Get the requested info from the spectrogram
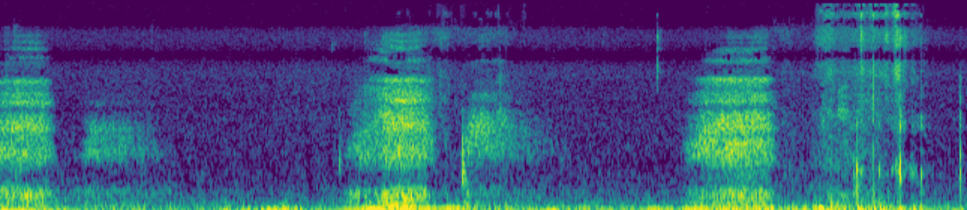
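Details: Dachshund asleep after tiring out, eyes open, in a multi-dog household: wheezy, snorting snores in uneven bursts, about four noisy breaths, low and rough with a hissing edge, indoors.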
